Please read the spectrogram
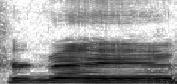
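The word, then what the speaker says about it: Shanann: it's North Carolina they're white trash so she's shenan that's how you pronounce I got my wife shanan shanan Watts big booty Tonka so they met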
